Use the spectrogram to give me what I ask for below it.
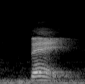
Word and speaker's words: B: In English, we say B. In German, it's pronounced Bay. Bay.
